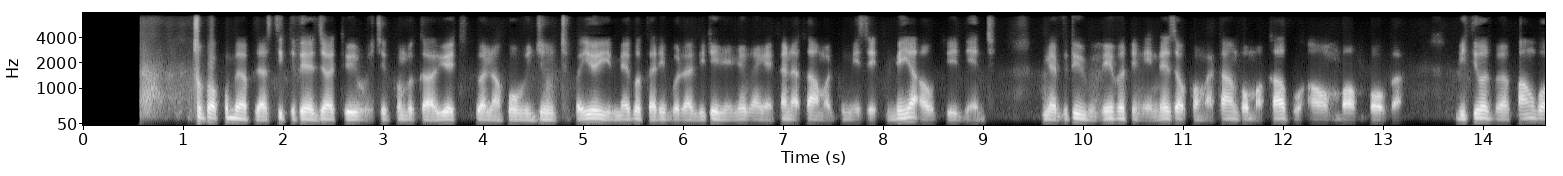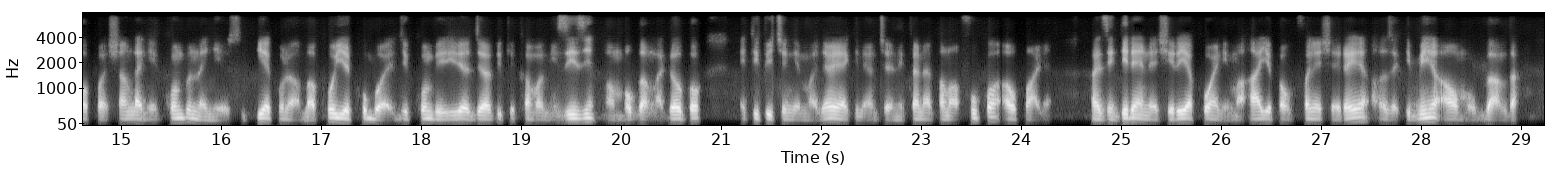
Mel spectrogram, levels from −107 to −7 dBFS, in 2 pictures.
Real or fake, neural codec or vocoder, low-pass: fake; codec, 24 kHz, 0.9 kbps, WavTokenizer, large speech release; 7.2 kHz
